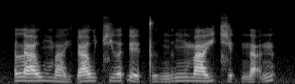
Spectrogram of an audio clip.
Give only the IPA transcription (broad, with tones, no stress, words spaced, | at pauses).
la˧w ma̤˨˩jɗa˧wt͡ɕɨ˨˦ə̯ ɗe˧˩t̪ɨ̤˨˩ ŋɨ˧ŋ ma˨˦j t͡ɕə˨˩t̚na̰˧˥n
